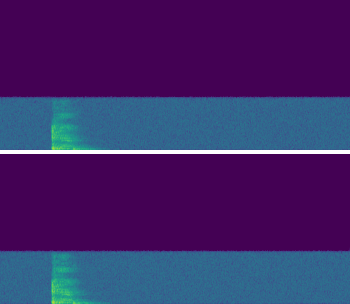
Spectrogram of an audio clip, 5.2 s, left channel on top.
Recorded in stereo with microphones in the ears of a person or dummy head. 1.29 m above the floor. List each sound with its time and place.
0.8 s a cough: 15° right (ahead or behind), 1.6 m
